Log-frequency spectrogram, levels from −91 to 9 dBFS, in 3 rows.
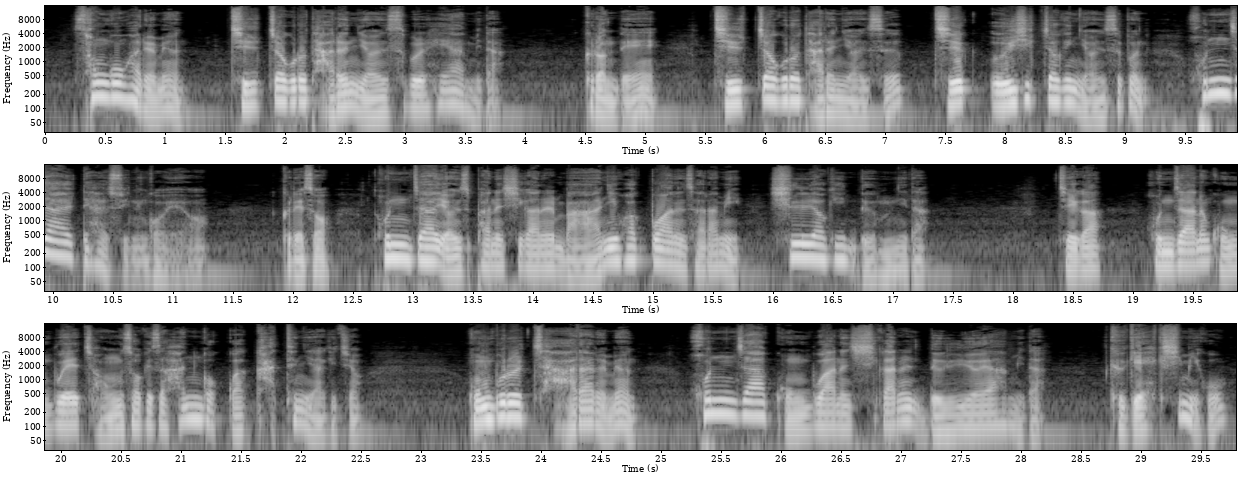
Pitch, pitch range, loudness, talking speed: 95 Hz, 75-130 Hz, -13 LUFS, 255 characters per minute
